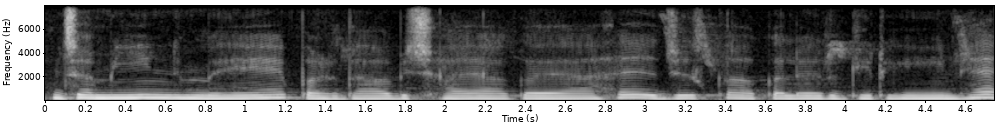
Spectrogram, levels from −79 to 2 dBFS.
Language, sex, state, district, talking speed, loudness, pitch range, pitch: Hindi, female, Jharkhand, Deoghar, 125 wpm, -14 LUFS, 200-220 Hz, 205 Hz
